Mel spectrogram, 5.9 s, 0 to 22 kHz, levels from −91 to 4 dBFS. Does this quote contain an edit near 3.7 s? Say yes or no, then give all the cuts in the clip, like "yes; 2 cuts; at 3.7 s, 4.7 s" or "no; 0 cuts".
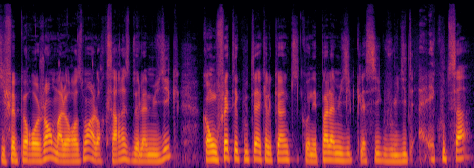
no; 1 cut; at 2.4 s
